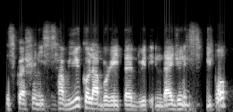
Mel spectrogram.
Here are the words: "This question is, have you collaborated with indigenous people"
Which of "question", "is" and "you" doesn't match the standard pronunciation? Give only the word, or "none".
is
